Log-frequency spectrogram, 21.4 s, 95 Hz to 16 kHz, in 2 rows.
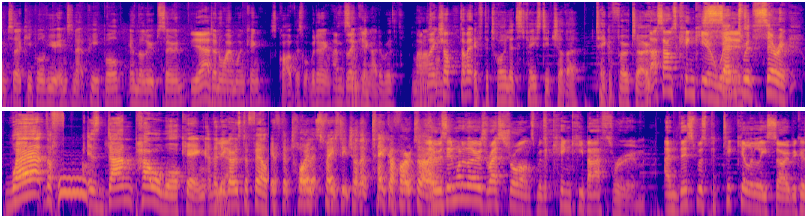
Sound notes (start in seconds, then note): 11.4 hoot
